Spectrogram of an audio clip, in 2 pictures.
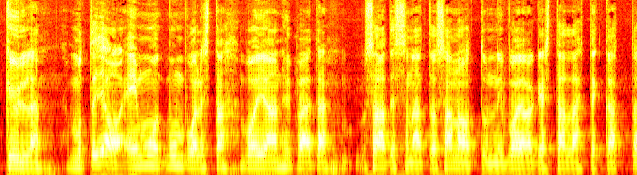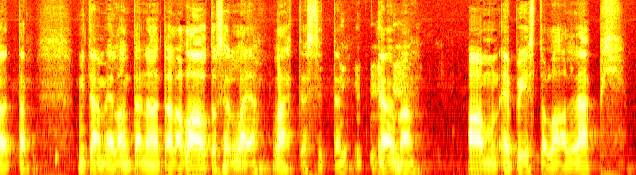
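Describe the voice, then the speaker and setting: A man co-hosting a webinar over a video call, relaxed and joking as he relays audience comments. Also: medium pitch. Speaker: webinar co-presenter. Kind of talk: casual webinar talk.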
